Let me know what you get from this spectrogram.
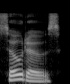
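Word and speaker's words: Saulteaux: The party of Indians who had joined the hunters with Victor and his comrades were Salto, pronounced sodtos, and the bitter enemies of the Sue.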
